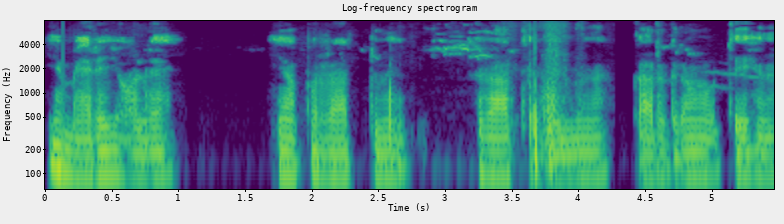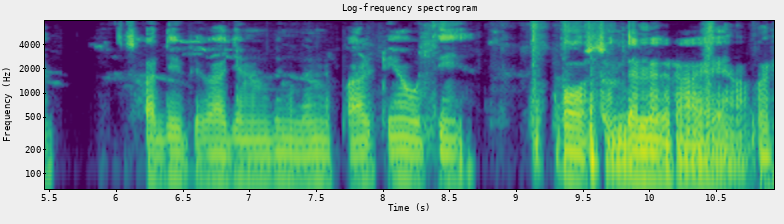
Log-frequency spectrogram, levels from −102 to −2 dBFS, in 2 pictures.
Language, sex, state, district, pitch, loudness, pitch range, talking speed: Hindi, male, Uttar Pradesh, Etah, 90 Hz, -21 LUFS, 90-95 Hz, 155 wpm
